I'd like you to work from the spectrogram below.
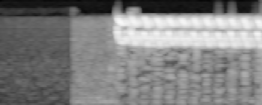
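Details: Cililin bird in lively song for a tutor recording: a faint hiss, then a sudden very high, buzzy trill of rapid, evenly repeated pulses.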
